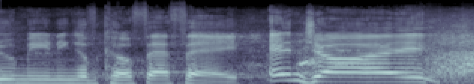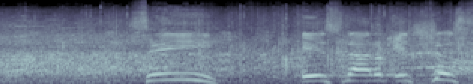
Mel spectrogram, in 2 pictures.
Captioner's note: laughter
